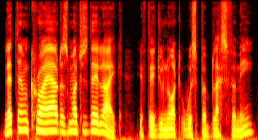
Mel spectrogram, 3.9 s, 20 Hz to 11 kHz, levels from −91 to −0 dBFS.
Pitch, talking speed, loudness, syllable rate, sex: 125 Hz, 230 wpm, -18 LUFS, 5.1 syllables/s, male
